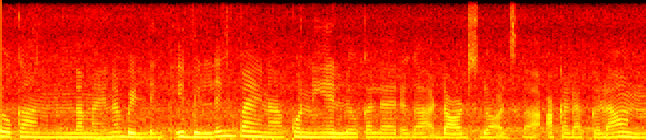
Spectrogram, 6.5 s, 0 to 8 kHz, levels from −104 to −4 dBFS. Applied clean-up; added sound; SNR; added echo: none; Motorcycle; 17 dB; none.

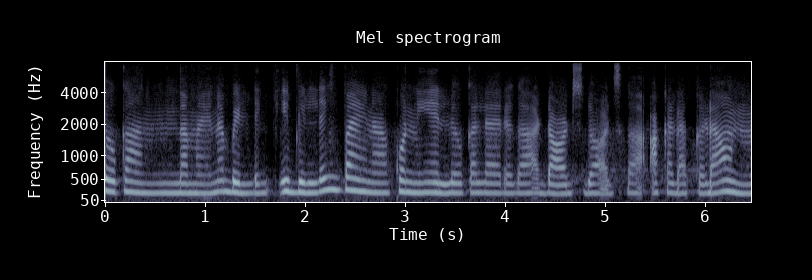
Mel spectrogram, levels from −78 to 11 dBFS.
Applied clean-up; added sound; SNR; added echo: neural separator model SepFormer DNS4.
